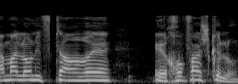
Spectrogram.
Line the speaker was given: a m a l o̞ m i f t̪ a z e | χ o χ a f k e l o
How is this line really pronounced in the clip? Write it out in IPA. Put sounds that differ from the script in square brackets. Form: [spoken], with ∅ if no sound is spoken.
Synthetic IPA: a m a l o̞ [n] i f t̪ a [ʁ] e | χ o [f] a [ʃ] k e l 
